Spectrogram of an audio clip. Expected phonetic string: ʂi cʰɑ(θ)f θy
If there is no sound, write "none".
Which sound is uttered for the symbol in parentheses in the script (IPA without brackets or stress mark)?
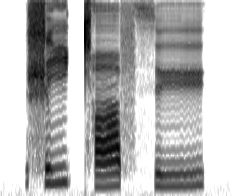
none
